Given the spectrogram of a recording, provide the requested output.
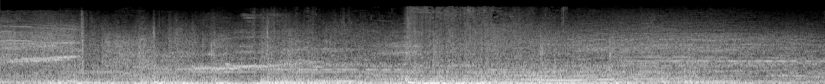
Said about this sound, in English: And the bombs did fall. With Winston's driver skidding around craters and just dodging the crashing hiss and heat flash of German incendiary Flammenbomben, as they erupted just yards ahead.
